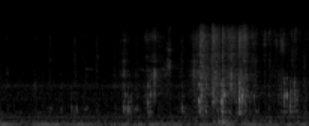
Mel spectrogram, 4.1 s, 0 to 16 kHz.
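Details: Moru-chan, a female Abyssinian guinea pig born 29 November 2017 and kept as a pet in an apartment, lets soft 'po' squeaks slip out as she walks. Several short tonal squeaks come in the second half over faint rustling and footsteps.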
